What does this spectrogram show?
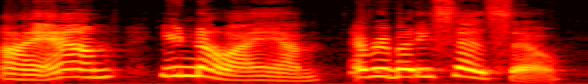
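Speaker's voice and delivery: high, indignant insistence; mildly outraged outburst; crying out. A narrator's reading. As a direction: protest it hotly, like an offended child. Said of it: "he cried".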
